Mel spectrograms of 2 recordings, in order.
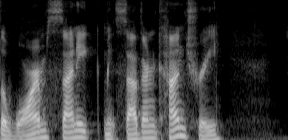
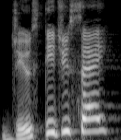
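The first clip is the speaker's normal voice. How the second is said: high, eager question; squeaky excited gnome; excited cry; 3 dB louder than usual. A narrator's reading. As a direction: jump up in eager surprise. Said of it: "cried Larch".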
